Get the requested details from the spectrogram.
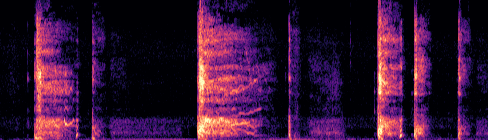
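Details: A Japanese woman has an asthma attack after going outside in the early morning, her first in a long time. She gives repeated harsh coughs, some in quick pairs, with noisy, strained wheezing breaths between them.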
